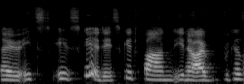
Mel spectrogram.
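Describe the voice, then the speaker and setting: Very fast speech from a woman, her pitch varying in an ordinary way. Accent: British. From Britain. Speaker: comedian and podcast host. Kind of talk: casual chat.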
